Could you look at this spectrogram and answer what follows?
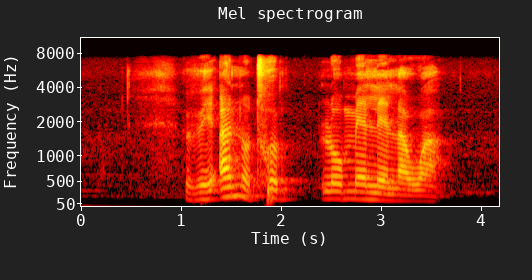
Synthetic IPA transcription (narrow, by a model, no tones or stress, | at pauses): bɛʔanɔtʰɔ | lɔmɛlɛlawa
